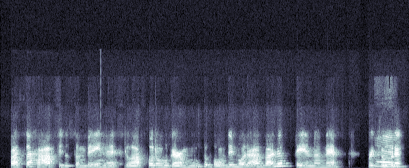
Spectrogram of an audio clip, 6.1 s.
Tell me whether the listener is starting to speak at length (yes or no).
no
